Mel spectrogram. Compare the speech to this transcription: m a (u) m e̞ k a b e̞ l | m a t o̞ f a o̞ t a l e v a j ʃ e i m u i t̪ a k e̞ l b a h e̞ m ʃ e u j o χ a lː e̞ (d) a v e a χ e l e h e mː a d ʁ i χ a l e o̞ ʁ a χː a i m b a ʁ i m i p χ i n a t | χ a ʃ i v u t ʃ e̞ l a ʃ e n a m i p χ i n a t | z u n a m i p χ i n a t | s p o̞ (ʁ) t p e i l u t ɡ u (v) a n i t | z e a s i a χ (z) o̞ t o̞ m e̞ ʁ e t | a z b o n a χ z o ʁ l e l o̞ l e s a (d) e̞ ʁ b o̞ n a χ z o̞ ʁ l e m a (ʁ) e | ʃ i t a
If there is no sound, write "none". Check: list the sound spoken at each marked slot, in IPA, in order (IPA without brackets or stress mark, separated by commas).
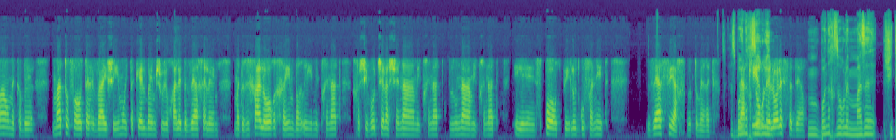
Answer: u, d, ʁ, f, z, d, z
